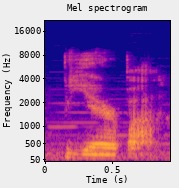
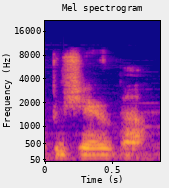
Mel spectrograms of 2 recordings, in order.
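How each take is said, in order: First: The middle consonant is a 'y' sound. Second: The middle consonant is a 'j' sound. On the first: "Like they said it with the the Y pronunciation of the J" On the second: "how differently they say Bujerba"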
